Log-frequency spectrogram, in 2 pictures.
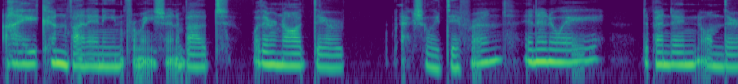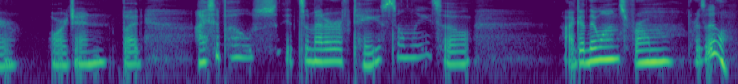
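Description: Woman as caring vampire hunter girlfriend, breathy whisper, creaky edges, close dry sound, gentle teasing, ASMR roleplay. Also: medium pitch, no echo. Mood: explaining, gentle. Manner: slow, gentle coaxing with playful teasing.

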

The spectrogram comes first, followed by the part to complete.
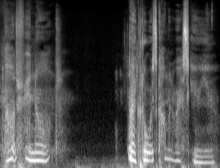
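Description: Male actor as a seductive fantasy villain, husky breathy whisper, very slow, smug and teasing, intimate ASMR roleplay, close mic. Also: high voice, expressive, warm tone, no echo, heavily acted. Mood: smug concern. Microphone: close dry microphone.

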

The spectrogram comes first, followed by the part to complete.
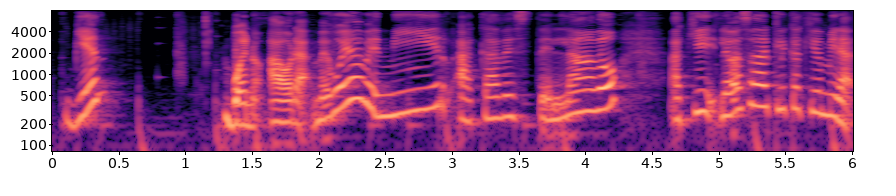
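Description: A woman in her thirties talking casually to a webcam, walking viewers through websites with lots of fillers and restarts. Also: on the high side. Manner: chatty, animated, many fillers and restarts. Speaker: online money-making vlogger. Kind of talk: casual screen-share tutorial. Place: indoors at a desk, webcam.

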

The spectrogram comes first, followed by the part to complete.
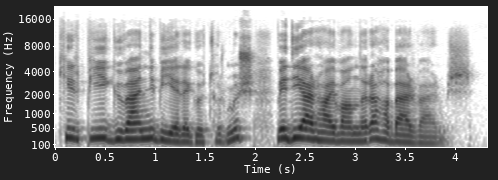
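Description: Gentle, melodic woman storyteller. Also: mid-range voice, animated, normal speed, smooth. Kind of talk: bedtime story narration.

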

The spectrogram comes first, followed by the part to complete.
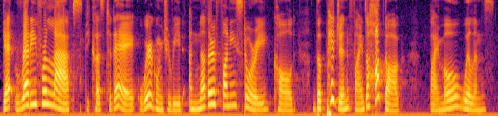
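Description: A woman's voice: medium pitch, sing-song, a little slow, a bit bright. A woman hosting a read-aloud for young children, addressing her listeners directly and asking them questions. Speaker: children's story reader and host.

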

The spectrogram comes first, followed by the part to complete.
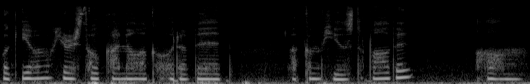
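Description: A woman streamer whispering breathily in a soothing, gentle way, chatting casually in ASMR style close to a binaural microphone. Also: high voice, flat delivery, moderate pace, a little hiss or hum. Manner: soothing, gentle personal attention. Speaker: ASMR streamer hosting a live chat. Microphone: close binaural stereo microphone.

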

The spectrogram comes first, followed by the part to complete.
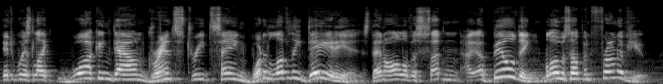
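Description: A man's voice: very high-pitched, big pitch swings, moderate pace, faint music behind, heavily acted. A man playing an earnest radio reporter, dramatically recalling a disaster he witnessed, in a first-person story. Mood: shaken. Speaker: narrator of a radio reporter's memories.

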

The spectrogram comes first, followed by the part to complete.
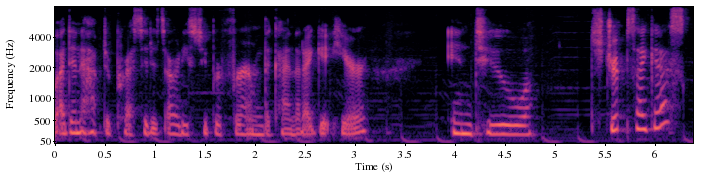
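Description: Cooking host voice-over: young woman, breathy, a bit high, upbeat and chatty, faint music under it. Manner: upbeat, chatty, enthusiastic about food. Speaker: plant-based cooking channel host. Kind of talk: scripted recipe voice-over. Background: soft background music.

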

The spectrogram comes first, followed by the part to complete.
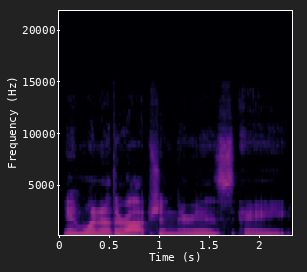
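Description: Very deep, gravelly male product presenter. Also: steady tone, bright, forceful tone. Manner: halting, informal explaining with mid-sentence pauses. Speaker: product presenter for an intercom seller. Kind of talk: unscripted product walkthrough over screen recording.

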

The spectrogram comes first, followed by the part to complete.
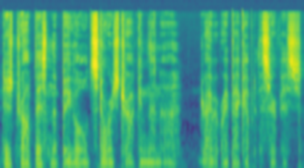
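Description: Male, ASMR gamer, heavy vocal fry, breathy near-whisper, casual halting musing. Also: mid-range voice, sing-song, no echo. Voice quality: breathy, whispery, soft-spoken. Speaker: gaming video host. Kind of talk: ASMR game commentary, murmured to himself.

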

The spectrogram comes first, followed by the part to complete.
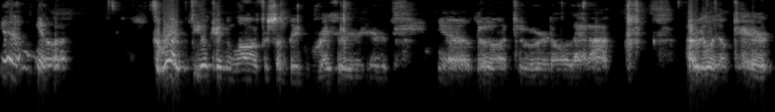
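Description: A middle-aged man with a scratchy, raspy voice, chatting casually and rambling as an interview guest. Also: on the low side, very animated, slow, pauses often, dull audio. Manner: laid-back, rambling, chuckles often. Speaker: guitarist guest.

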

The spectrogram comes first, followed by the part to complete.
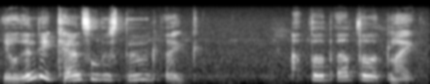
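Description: A man's voice: high voice, very animated, unhurried, slight background noise. A young man from South Africa giving casual, slangy reaction commentary as a video creator. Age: young adult.

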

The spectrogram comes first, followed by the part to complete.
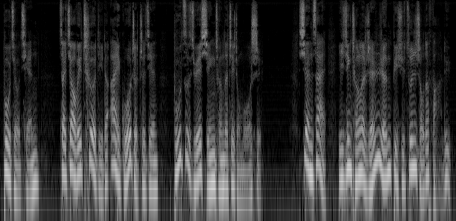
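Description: A man's voice: medium pitch, very animated, moderate pace, a little mellow, breathy edge, dry recording. A man reading a novel aloud as a scripted audiobook narration.

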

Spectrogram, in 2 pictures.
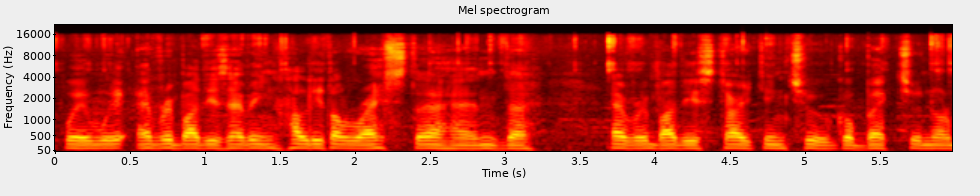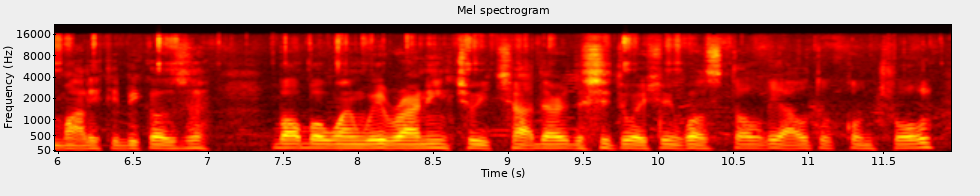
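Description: A middle-aged man leads a live walking tour outdoors, his voice mellow and relaxed at an ordinary middle pitch. He chats loosely, reads out viewer comments, laughs often and fills gaps with "uh" as he walks, speaking into a phone camera he carries. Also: moderate pace. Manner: chatty, laughs often, many fillers and restarts. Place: outdoors, quiet canal-side streets.

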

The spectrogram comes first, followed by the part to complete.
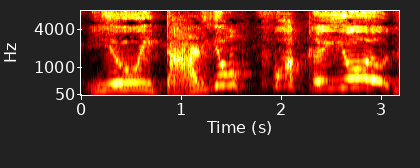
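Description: A man's voice: extremely high pitch, very animated, very slow, creaky, full character voice. A man playing a brash, crude Greek man who rants in broken English with a Greek accent. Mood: ranting. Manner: broken English, loud ranting bursts, crude. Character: brash crude middle-aged Greek man, proud and boastful. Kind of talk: comic character monologue.

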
